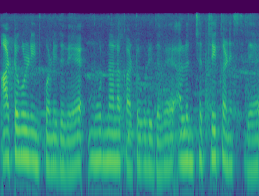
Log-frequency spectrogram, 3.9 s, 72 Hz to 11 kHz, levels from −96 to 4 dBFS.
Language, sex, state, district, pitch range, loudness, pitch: Kannada, female, Karnataka, Belgaum, 160-185 Hz, -24 LUFS, 175 Hz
